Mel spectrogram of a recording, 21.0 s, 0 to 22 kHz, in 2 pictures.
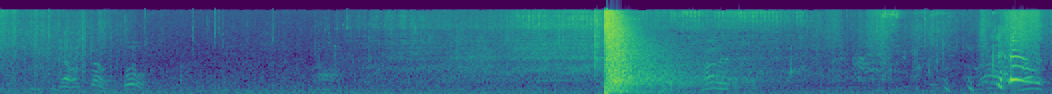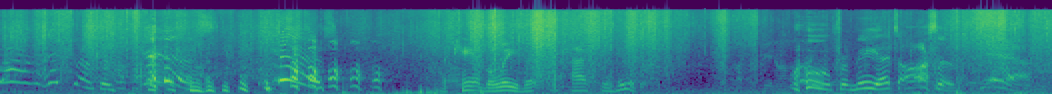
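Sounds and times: muzzleloader gunshot: 6.0 - 7.1.

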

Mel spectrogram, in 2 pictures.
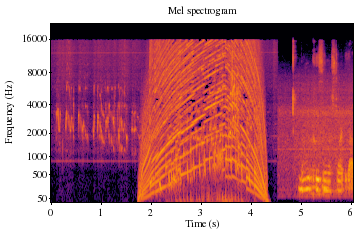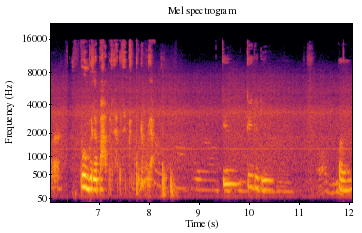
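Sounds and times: birds chirping: 0.0 - 2.9
swooping sound effect: 1.8 - 4.4.

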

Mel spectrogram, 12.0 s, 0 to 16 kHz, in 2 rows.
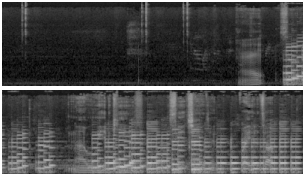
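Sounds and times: computer mouse clicks: 0.4 - 0.6, 2.8 - 3.0, 3.6 - 3.8.

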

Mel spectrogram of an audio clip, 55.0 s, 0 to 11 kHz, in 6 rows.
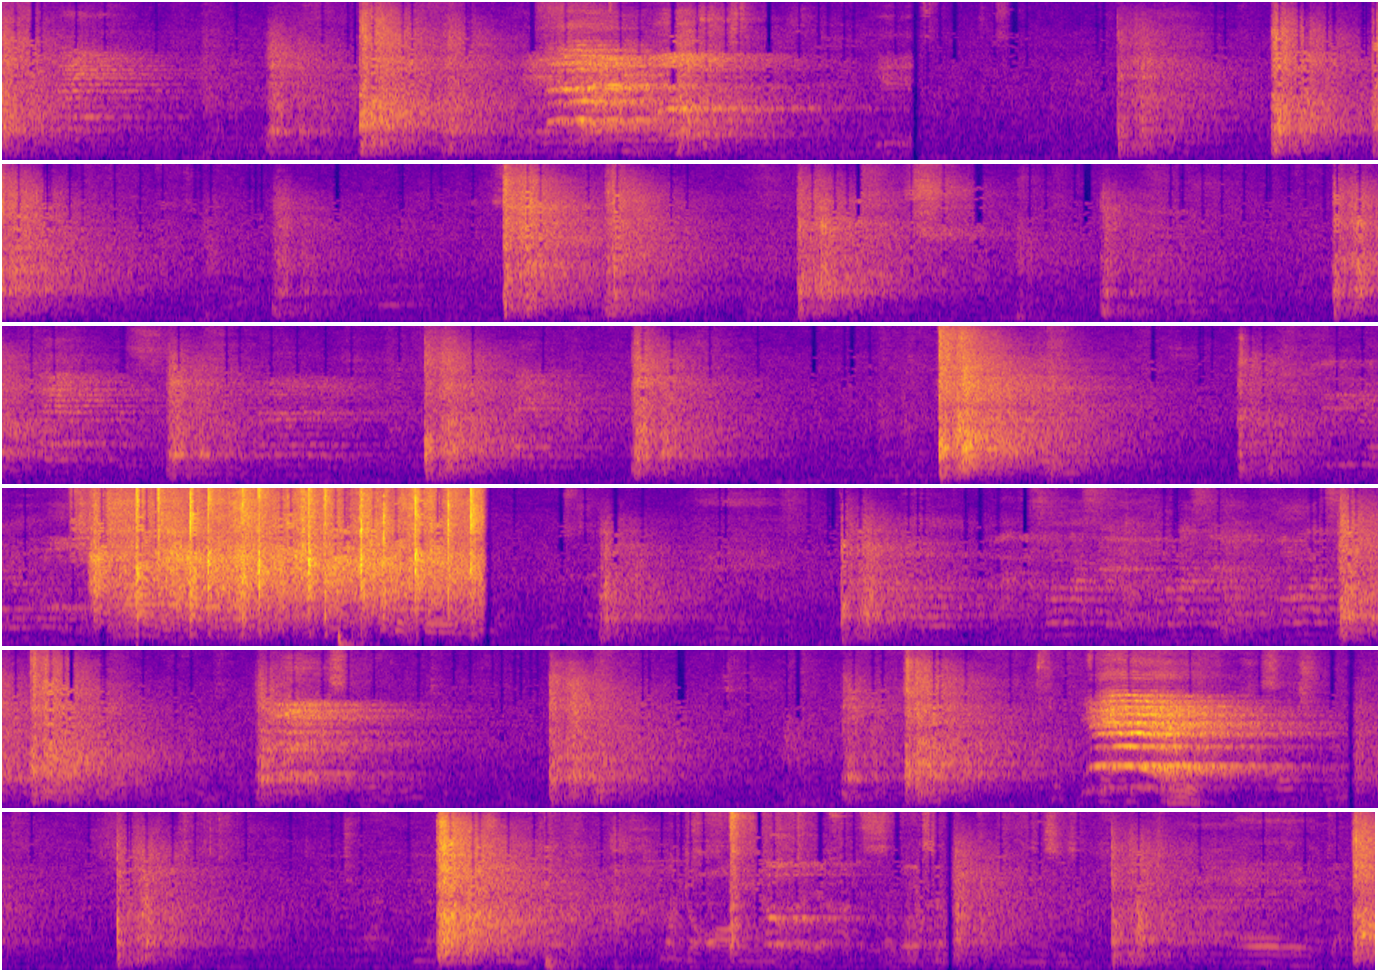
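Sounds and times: spectators applauding: 28.0 - 30.8.

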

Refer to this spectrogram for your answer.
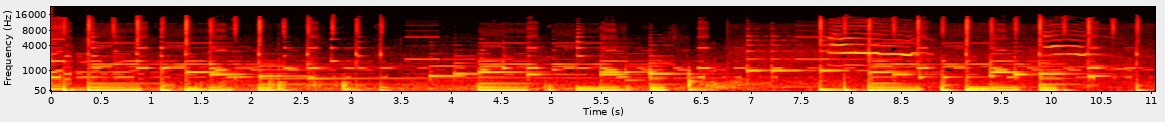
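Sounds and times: background music: 0.0 - 11.0
kittens mewing: 9.9 - 10.6.

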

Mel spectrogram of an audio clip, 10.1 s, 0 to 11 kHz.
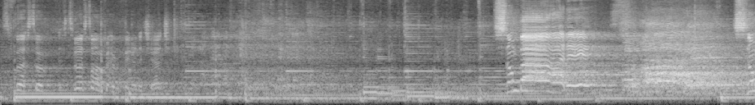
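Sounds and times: guitars playing in a church: 0.0 - 10.0.

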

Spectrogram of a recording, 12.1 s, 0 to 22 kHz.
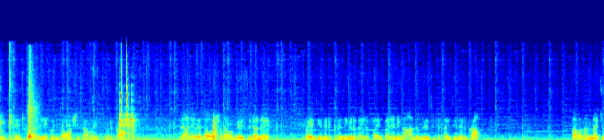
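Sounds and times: metal pan clattering on grate: 2.3 - 2.8.

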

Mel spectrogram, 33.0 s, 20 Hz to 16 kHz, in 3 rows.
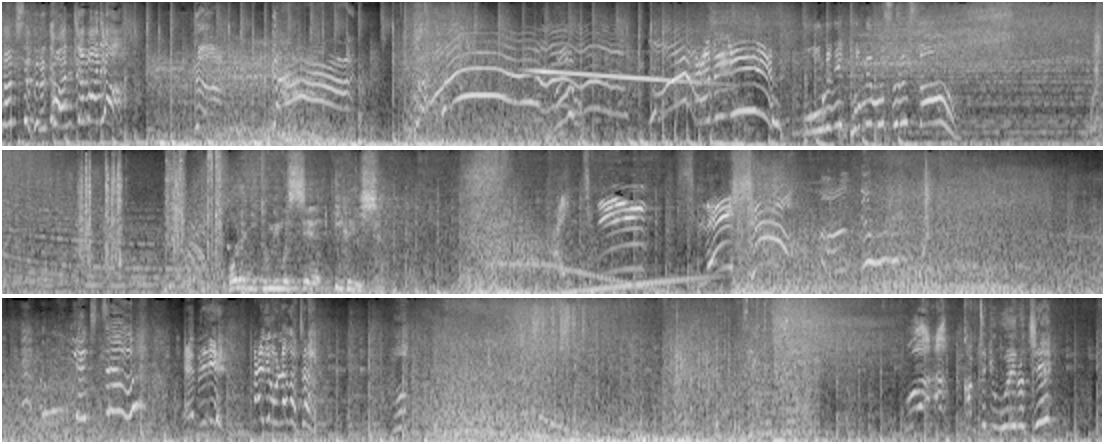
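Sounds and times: driving background music: 0.0 - 33.0
warbling electronic sounds: 15.7 - 19.6.

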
